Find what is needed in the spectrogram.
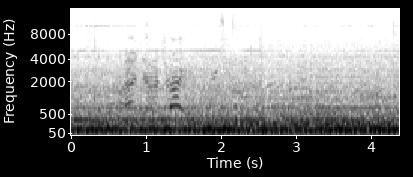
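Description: Amphibious tour boat's engine running with a steady low drone, with passengers' voices and a few brief high-pitched exclamations about a second in.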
